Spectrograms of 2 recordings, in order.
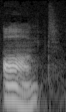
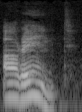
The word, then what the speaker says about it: aunt: ways either we say the aunt and notice it's Aunt it's not our end it's not aren't usually I hear out of students saying aren't we don't have arent in English it's Aunt the stress is on the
